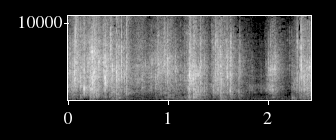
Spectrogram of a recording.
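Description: Brown kraft paper mailer bag crinkling and crackling as it is handled and pulled open, dying away shortly before the end.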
